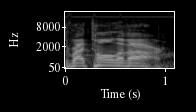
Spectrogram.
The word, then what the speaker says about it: raton: By the way, I did confirm that um raccoon in French is indeed pronounced raton.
